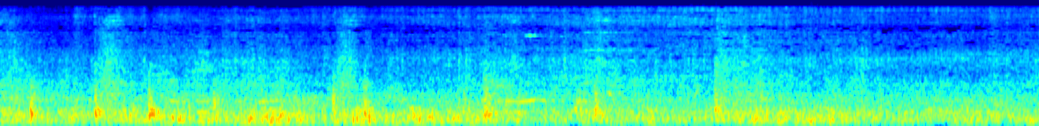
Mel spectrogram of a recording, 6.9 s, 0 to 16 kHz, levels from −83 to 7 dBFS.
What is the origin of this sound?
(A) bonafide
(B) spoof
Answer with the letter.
A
